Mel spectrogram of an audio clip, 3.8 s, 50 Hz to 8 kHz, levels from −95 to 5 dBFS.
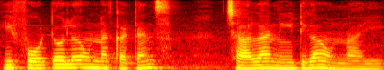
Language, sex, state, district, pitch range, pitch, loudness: Telugu, male, Andhra Pradesh, Sri Satya Sai, 130-150 Hz, 140 Hz, -20 LUFS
